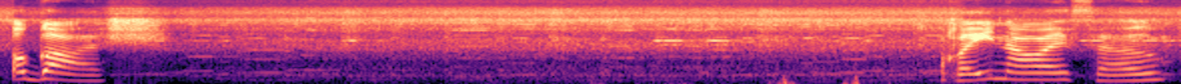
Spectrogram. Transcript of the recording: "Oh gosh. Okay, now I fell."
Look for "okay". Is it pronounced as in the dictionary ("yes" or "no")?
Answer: no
